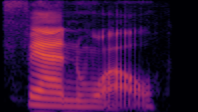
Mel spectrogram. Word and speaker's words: Faneuil: This is like mentioned a lot, so I didn't know how to say it because it is spelled Faneuil. Fenwell.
